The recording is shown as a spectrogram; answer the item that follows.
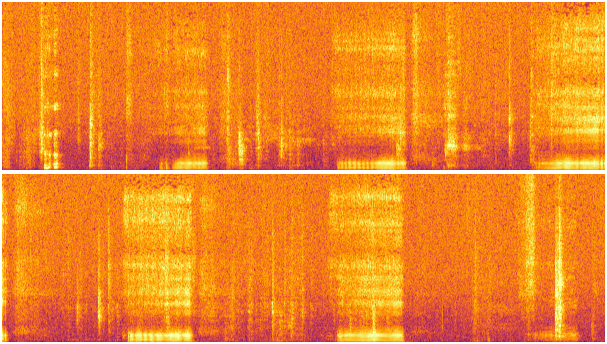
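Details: Ralph the French Bulldog snores very loudly, each drawn-out, buzzy rumble coming about every three seconds.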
